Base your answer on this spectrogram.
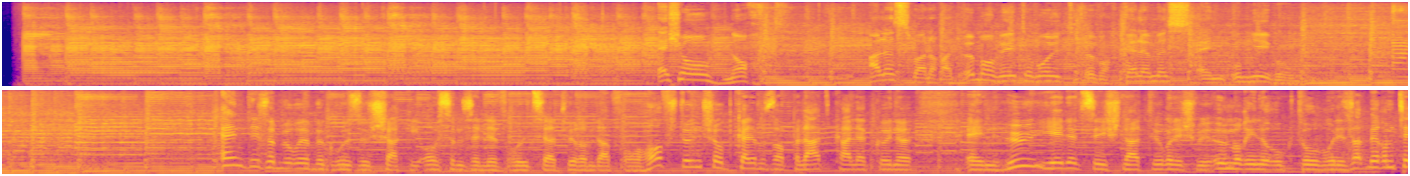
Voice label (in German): Kelmiser Mundart; Theaterstück Stress noh et Oktoberfest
